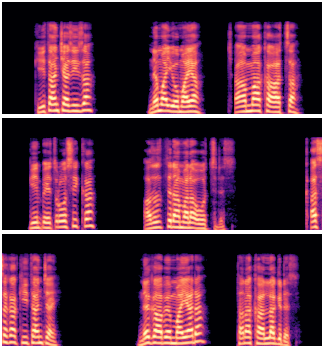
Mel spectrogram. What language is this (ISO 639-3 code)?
gmv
